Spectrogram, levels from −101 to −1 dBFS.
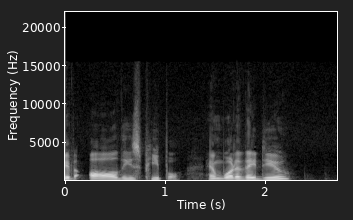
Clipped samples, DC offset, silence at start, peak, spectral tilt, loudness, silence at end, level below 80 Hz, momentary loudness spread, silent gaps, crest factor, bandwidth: under 0.1%; under 0.1%; 0 s; -10 dBFS; -7 dB/octave; -27 LUFS; 0.5 s; -78 dBFS; 14 LU; none; 16 dB; 9.8 kHz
